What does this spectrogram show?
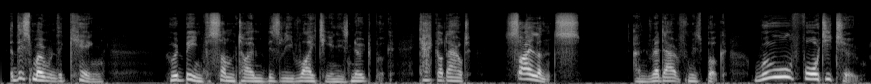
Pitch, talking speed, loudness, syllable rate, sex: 180 Hz, 200 wpm, -20 LUFS, 5.7 syllables/s, male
